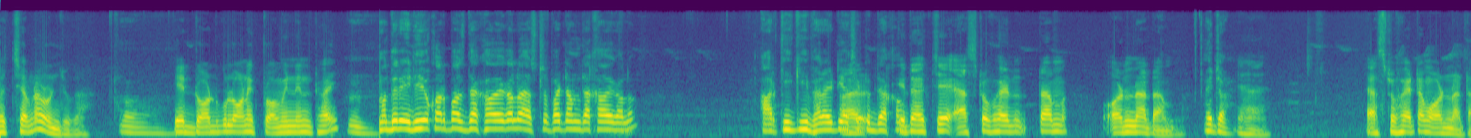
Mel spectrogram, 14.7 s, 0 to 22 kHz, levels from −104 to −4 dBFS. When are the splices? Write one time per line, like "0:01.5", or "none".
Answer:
0:03.8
